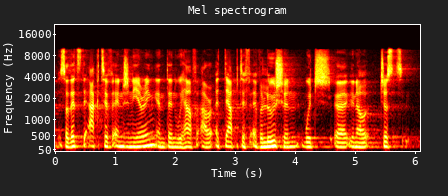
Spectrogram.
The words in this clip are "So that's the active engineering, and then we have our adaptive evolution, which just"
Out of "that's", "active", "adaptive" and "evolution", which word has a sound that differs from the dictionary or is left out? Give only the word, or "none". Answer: none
